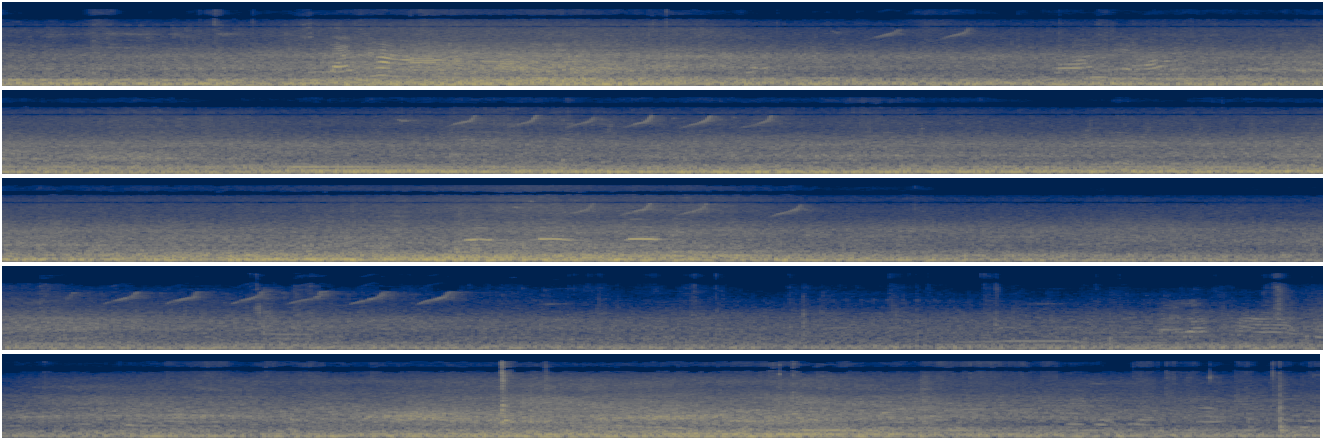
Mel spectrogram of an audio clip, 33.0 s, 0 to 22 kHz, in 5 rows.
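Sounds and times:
street traffic rumbling: 0.0 - 33.0
small bird chirping: 15.5 - 17.3.

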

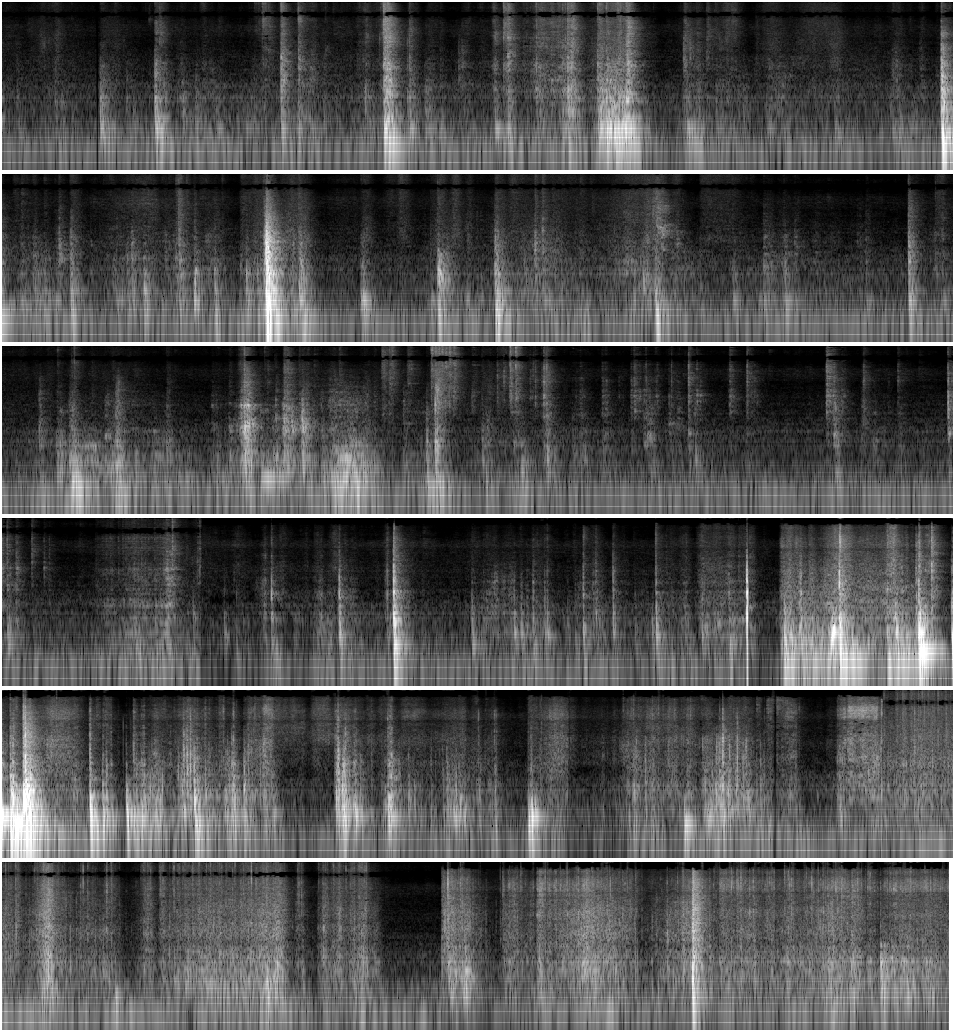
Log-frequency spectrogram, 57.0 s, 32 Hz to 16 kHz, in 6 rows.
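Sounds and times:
plastic bags crinkling: 42.2 - 57.0
packing tape tearing: 46.4 - 51.4, 52.0 - 57.0.

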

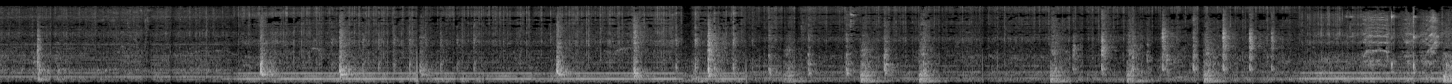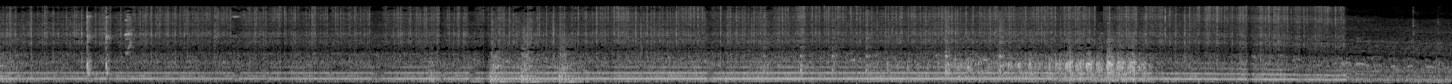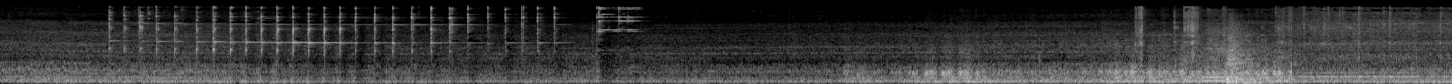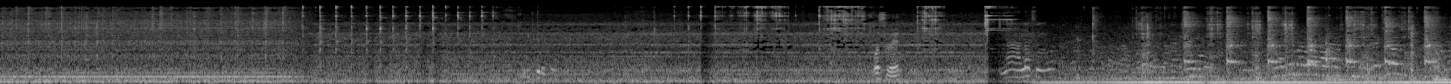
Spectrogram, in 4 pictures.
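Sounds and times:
welding arc crackling: 0.0 - 28.0, 30.1 - 35.0, 41.8 - 55.0.

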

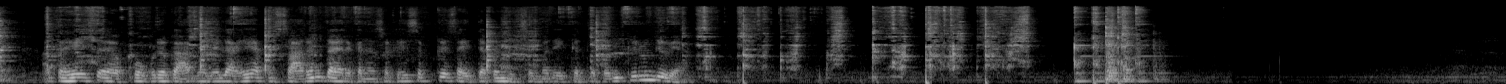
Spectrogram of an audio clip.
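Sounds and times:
metal spoon scraping pan: 0.0 - 11.6.

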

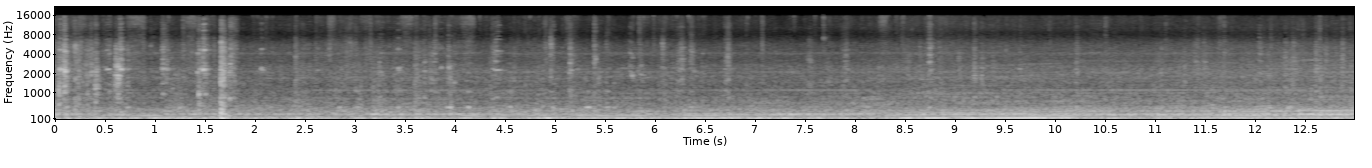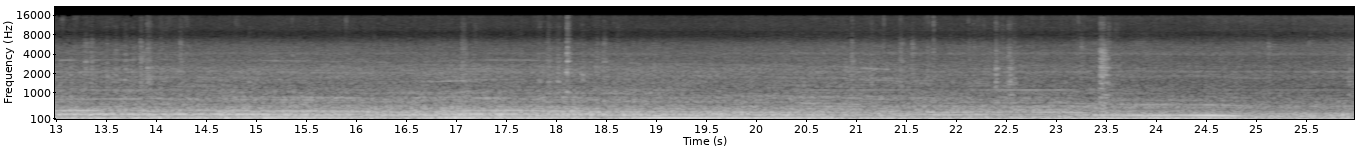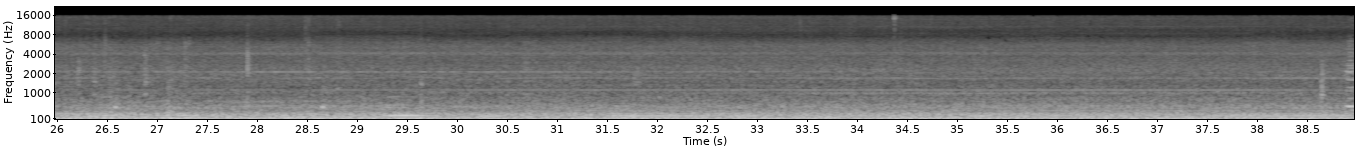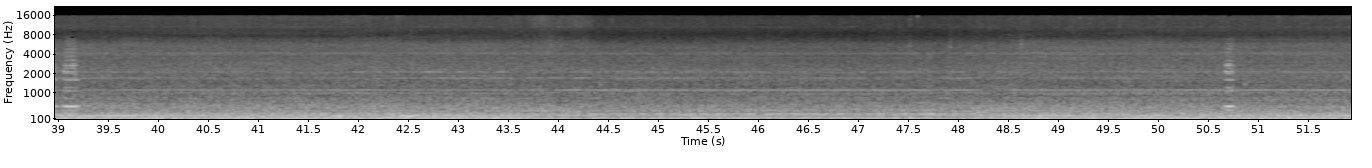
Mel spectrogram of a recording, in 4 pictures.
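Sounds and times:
diesel engines droning: 0.0 - 51.9.

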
